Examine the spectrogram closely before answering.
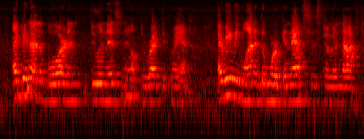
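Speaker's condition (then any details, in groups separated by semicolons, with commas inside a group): Cerebral palsy; from birth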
